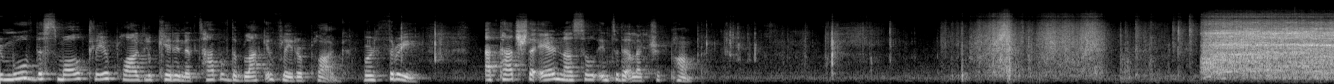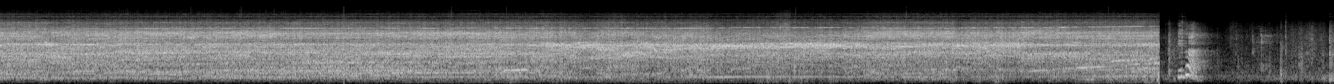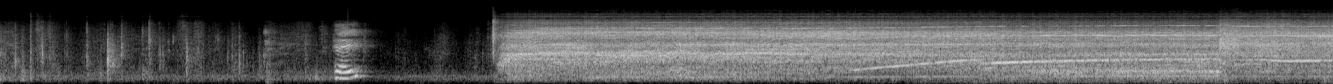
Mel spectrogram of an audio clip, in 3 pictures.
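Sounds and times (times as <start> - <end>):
electric air pump running: 12.0 - 25.0, 31.6 - 40.0.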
